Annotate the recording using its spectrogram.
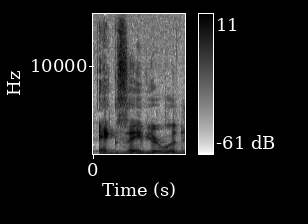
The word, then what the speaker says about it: Xavier Woods: Euh, c'est ça, lui, c'est Xavier Woods. Puis qu'il faut prononcer Xavier Woods, j'ai dit ça.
